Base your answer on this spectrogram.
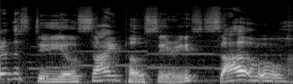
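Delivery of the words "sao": ordinary delivery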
